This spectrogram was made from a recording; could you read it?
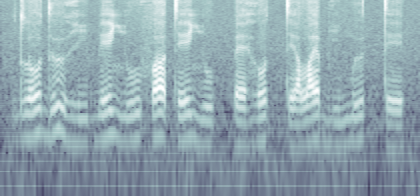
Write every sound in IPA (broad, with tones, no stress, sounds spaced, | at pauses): d l o˧˥ d ɯ˧˥˧ ɦ i˨ b e˧˥ ʎ u˧˥ f ʌ˧˥˧ t e˧˥ ʎ u˨ pː ɛ˨ ɦ o˧˥ tː e˨ lˠ ɛ˧˥ b i˨ m ɯ˧˥ tː e˨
